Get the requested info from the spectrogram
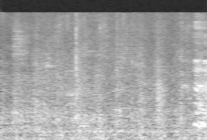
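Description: Steady low rumble of room noise with a faint murmur of voices from a large seated group.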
